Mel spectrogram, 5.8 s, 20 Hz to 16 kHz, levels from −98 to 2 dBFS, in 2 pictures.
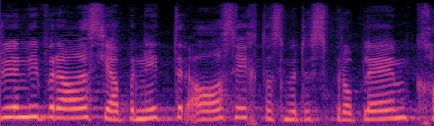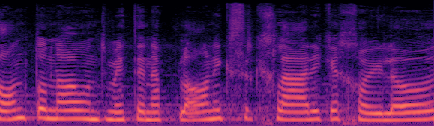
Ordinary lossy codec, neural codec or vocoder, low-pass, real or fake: AAC, 64 kbps; none; 14.4 kHz; real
